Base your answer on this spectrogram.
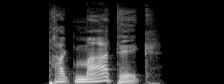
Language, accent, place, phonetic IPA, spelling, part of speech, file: German, Germany, Berlin, [pʁaɡˈmaːtɪk], Pragmatik, noun, De-Pragmatik.ogg
- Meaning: pragmatics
